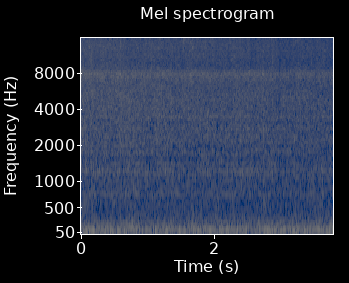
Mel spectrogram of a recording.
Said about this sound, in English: I'm going to let that saute, translucent.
